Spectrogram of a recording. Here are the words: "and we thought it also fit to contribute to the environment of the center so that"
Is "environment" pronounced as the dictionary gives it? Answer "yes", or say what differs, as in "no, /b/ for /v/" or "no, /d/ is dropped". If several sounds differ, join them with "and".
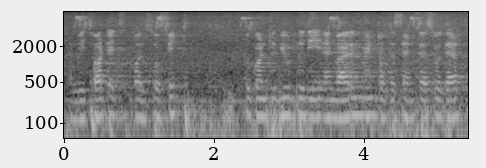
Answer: yes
